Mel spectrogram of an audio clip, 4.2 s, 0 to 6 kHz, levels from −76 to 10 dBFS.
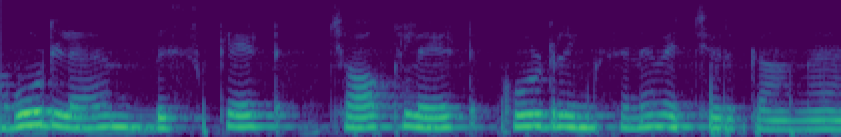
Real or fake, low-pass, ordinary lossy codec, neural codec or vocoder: real; 5.4 kHz; none; none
